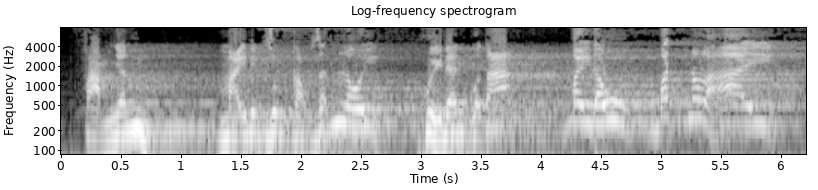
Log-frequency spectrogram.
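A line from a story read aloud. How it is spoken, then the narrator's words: Hissing shriek. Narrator (Vietnamese): Quan nọ rít lên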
